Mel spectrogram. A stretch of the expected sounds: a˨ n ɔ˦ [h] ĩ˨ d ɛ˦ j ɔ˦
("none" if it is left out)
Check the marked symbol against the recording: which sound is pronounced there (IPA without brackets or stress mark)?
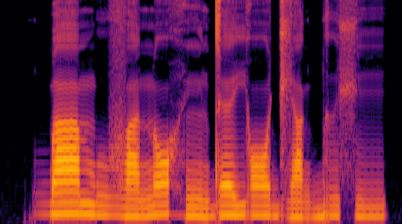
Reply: h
